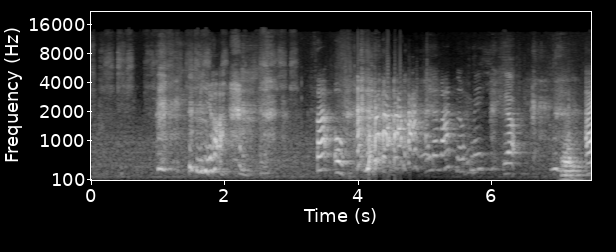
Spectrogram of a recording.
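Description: Teenage girls laugh loudly together close by.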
